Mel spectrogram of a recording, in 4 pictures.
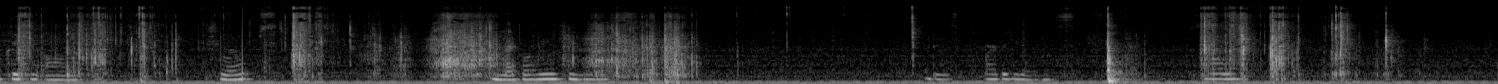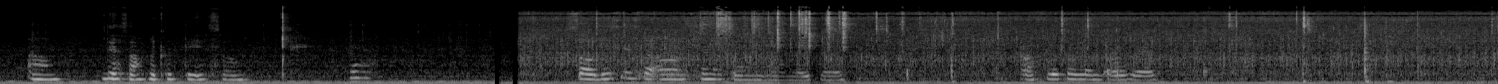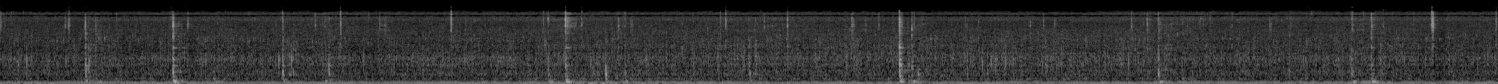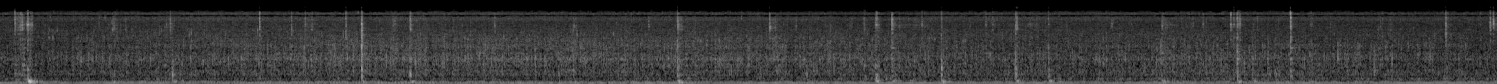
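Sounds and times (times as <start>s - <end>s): shrimp sizzling in hot oil: 0.0s - 6.7s, 20.1s - 59.9s.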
